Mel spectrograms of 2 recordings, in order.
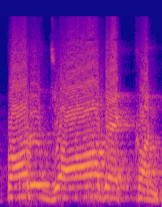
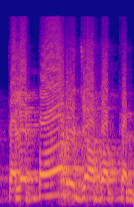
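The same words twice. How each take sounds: First: পর্যবেক্ষণ said slowly, each part pronounced clearly; slow careful demo. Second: Said in the usual way. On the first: Shown as a demonstration. Teacher showing students how পর্যবেক্ষণ splits, slow and careful. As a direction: break পর্যবেক্ষণ down slowly for the class. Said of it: "জয়ের পরে একটা অ উচ্চারণ হয়". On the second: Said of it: "সবাই একটু লক্ষ্য করো".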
